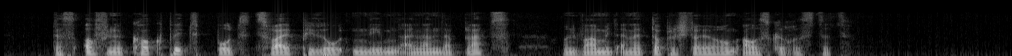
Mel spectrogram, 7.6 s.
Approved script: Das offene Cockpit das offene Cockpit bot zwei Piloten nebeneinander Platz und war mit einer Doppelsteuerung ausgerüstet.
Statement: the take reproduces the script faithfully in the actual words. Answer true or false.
false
